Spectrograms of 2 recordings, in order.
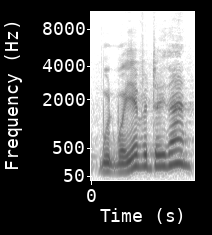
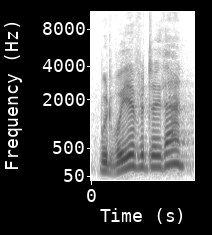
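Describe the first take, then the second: No difference in how they are said.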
